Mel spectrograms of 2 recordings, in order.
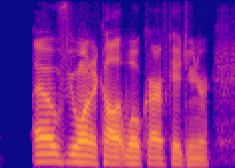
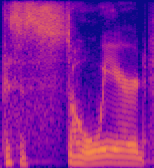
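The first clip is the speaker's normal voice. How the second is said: much softer, slow and baffled; muttered aside; 2 semitones lower, 11 dB quieter, slower than usual. Acted. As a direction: mumble it to yourself, weirded out. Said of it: "and she's like".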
